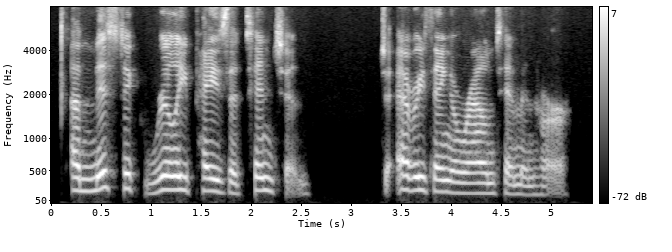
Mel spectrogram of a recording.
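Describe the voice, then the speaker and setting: A woman's medium-pitched voice with an American accent, dark and mellow in tone, at a moderate pace, with ordinary pitch variation, big swings in loudness, and a dry, close sound with no echo. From US South, South Carolina. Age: 60s. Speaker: minister and motivational speaker. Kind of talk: interview.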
